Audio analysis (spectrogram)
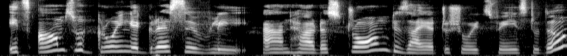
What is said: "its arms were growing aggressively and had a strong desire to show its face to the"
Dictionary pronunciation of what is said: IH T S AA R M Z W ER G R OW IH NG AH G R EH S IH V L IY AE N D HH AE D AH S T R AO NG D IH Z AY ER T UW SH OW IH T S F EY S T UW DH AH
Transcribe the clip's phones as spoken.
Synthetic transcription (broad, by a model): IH T S AA R M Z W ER G R OW IH NG AH G R EH S IH V L IY AE N D HH AE D AH S T R AO NG D IH Z AY ER T UW SH OW IH T S F EY S T UW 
